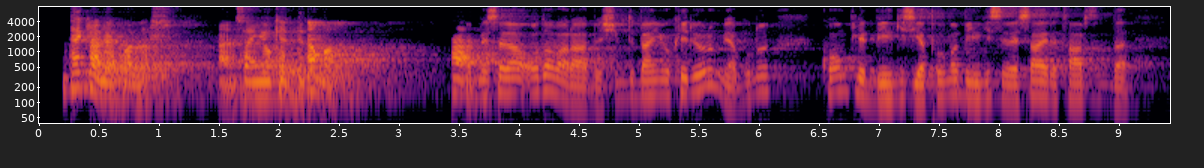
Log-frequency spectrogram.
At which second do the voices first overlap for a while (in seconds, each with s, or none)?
none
